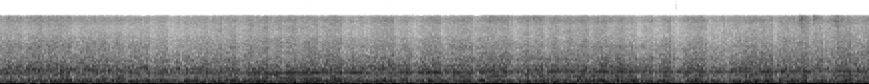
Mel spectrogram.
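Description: A diesel coach engine drones at highway speed, heard from inside the cab.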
